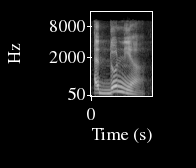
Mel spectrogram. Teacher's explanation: العرب تقول الدنيا، الدنيا مظهرة النون، ولا يقولون الدنيا، مع أنه قد اجتمع في النطق نون ساكنة بعدها ياء.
